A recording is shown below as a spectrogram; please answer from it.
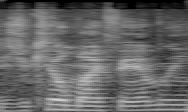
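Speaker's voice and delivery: imitated crying, tearful voice. Retelling an anime scene, voicing the girl as she cries, imitating someone crying. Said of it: "she's crying".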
